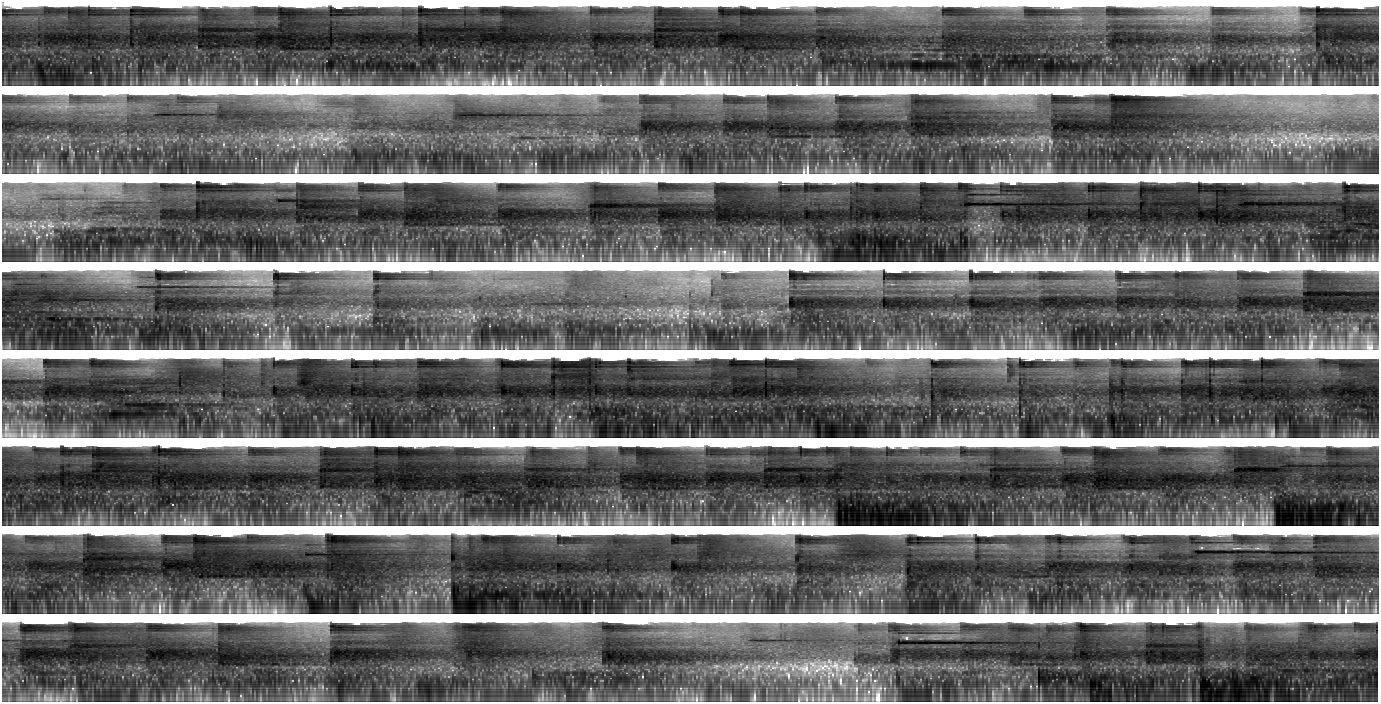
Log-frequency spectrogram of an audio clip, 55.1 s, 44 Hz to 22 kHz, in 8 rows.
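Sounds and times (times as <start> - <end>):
table tennis balls clicking: 0.0 - 7.7, 9.9 - 12.8, 14.6 - 20.8, 24.2 - 51.6, 52.4 - 55.0
short high squeaks: 18.6 - 22.0, 47.2 - 48.2, 51.9 - 53.3.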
